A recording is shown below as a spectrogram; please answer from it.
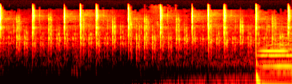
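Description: Small plastic LEGO pieces clicking and clattering as they are handled and fitted, with irregular sharp clicks several times a second. Music cuts in with a falling swoop just before the end.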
